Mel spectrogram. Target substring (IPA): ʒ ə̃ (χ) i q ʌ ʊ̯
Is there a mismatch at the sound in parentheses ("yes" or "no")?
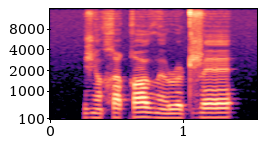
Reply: no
